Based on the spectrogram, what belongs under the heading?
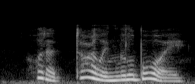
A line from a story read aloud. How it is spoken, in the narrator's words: exclaimed Roxanne, smiling radiantly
